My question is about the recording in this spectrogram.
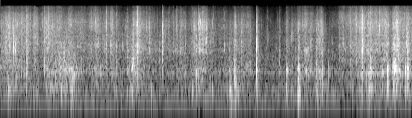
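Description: White packing wrap crinkling and rustling as it is pulled off a parcel by hand, with many small irregular crackles.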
